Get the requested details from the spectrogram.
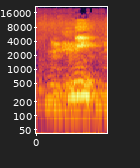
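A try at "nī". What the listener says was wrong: Ni, long E, right?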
